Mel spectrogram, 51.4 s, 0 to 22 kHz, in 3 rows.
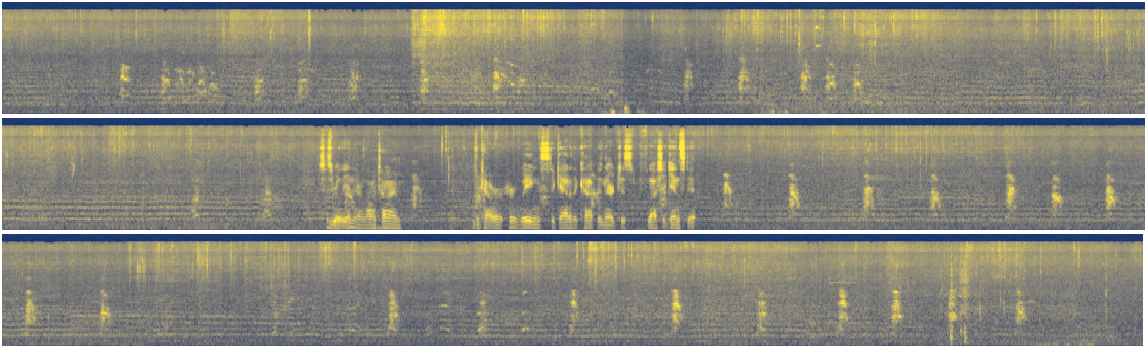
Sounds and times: Bee, wasp, etc.: 0.0s - 51.4s
Fly, housefly: 0.0s - 51.4s.

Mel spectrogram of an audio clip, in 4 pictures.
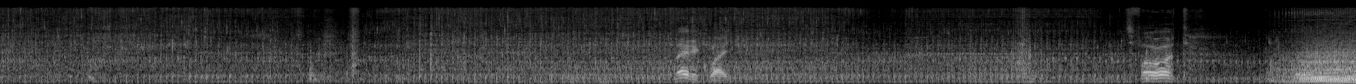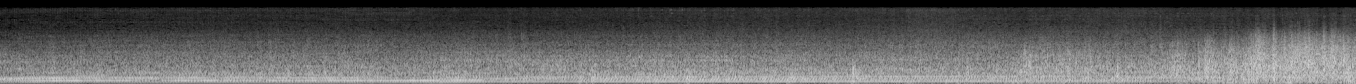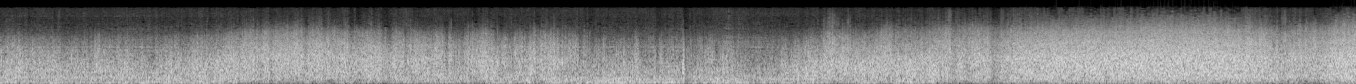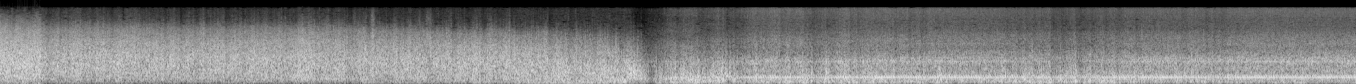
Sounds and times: Motorboat, speedboat: 0.0s - 54.2s.

